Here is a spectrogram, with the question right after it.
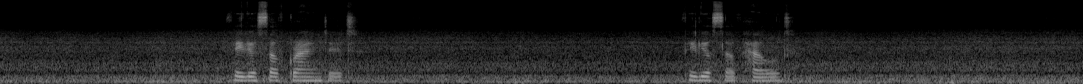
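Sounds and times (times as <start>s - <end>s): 
sea surf rushing by the shore: 0.0s - 10.8s
speech: 2.3s - 3.6s, 6.9s - 8.0s.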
